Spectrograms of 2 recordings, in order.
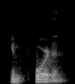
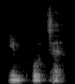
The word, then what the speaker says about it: important: be important important so some people they say important and American way is important again important it's not importent so there are many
